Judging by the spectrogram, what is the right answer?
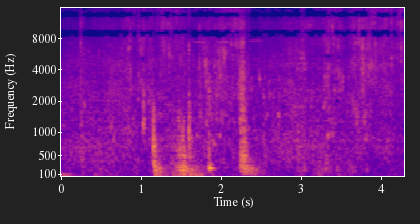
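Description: Wooden canoe paddles stroking through lake water, with a cluster of about four short splashy dips and swirls between one and two and a half seconds in, over a steady background hiss.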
